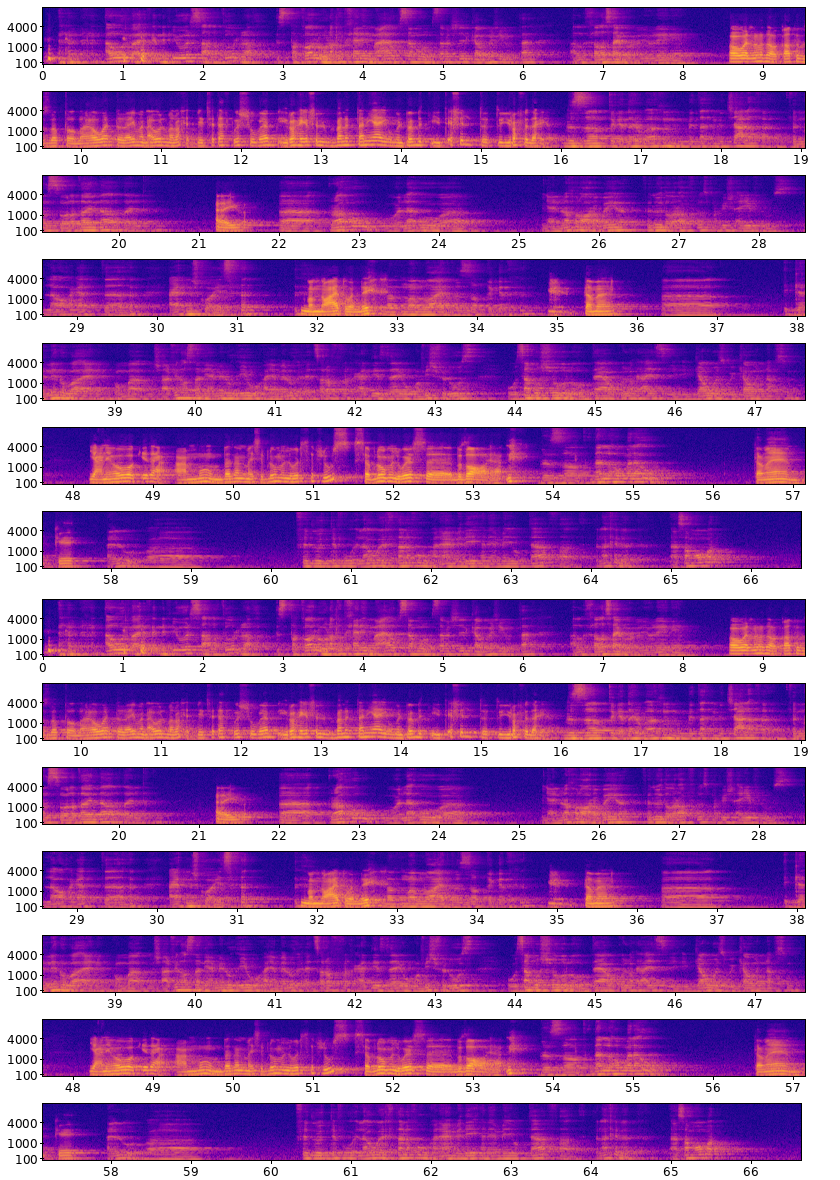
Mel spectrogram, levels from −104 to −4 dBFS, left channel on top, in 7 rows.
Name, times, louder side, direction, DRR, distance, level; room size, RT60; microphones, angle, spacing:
voice 1, 0.2-6.3 6.6-8.1 16.0-20.5 22.0-24.4 25.3-31.2 31.7-31.9 32.8-34.6 36.3-37.0 37.8-47.5 48.3-48.4 53.8-55.3 57.9-59.1 60.3-64.7 65.0-65.5, equal, 15° right, 2 dB, 4.0 m, -40 dB
voice 2, 8.6-15.9 21.2-21.6 31.8-32.9 34.9-35.7 48.2-53.7 56.5-57.5, left 2 dB, 30° left, 13 dB, 1.1 m, -28 dB
20.0 x 19.5 x 7.3 m, 1.2 s
head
